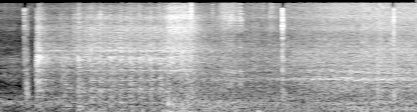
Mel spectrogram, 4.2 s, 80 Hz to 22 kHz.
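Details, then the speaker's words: 2000 Chevy Impala after fitting four identical bolts: starter catches quickly, settles into smooth even low idle with no clatter or ticking; normal start and idle. "Oh, there we go. It's nice and quiet now. No clattering."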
